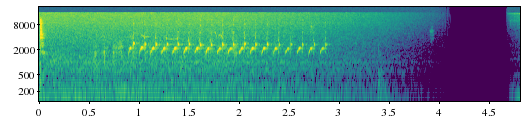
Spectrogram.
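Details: A South African Bokmakierie pair, the larger male on the left, sings its own version of a territorial, pair-bonding duet: a quick run of ringing whistled notes, about three per second for two seconds, over a low rumble.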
